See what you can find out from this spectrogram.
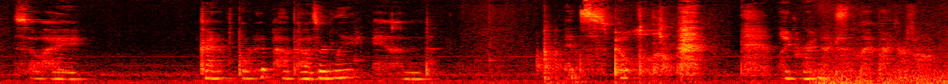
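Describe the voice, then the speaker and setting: Amid noticeable background noise, a whispered voice moves along at a moderate pace. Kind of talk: ASMR video, casual talk to camera. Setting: close microphone. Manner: whispered, soft-spoken.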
